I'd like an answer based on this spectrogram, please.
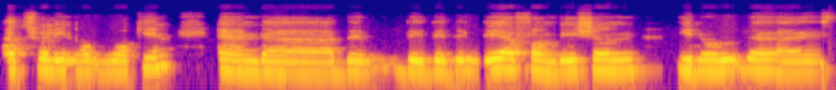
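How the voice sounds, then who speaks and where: A woman's voice: medium pitch, little pitch movement, takes it slowly, mellow, highs cut off. A woman interviewed on a podcast as a foundation director, speaking earnestly with hesitant fillers.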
